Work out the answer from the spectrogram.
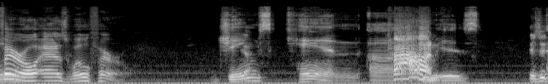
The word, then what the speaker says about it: Caan: James Caan, Caan! who is Is it James Caan or James Caan. is it Caan? It's Caan? But Caan. then wouldn't it be Khan?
